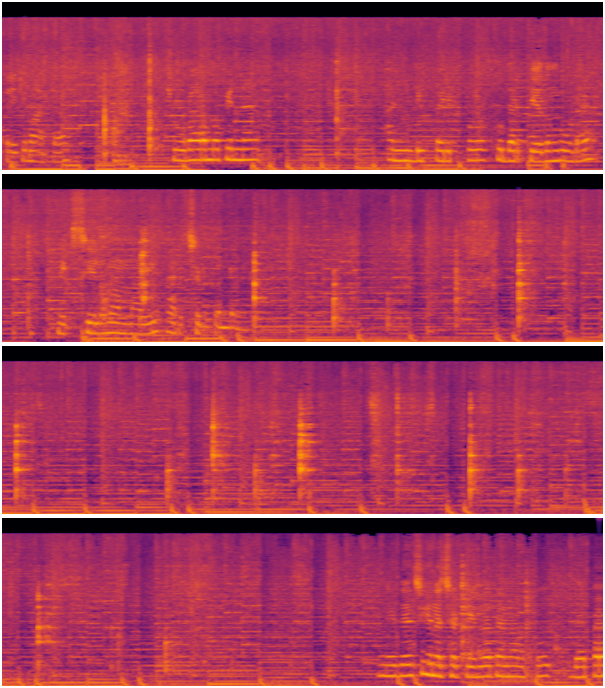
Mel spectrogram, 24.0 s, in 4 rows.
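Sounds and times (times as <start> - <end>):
background music with bass: 0.0 - 24.0
spatula scraping frying pan: 0.9 - 2.0, 3.2 - 21.3, 22.4 - 23.4
spatula knocking pan rim: 8.5 - 12.5, 13.7 - 18.8.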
